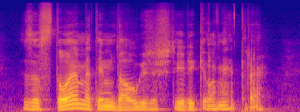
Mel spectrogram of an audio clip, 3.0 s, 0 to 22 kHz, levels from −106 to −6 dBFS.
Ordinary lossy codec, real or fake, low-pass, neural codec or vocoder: none; fake; 19.8 kHz; codec, 44.1 kHz, 7.8 kbps, DAC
